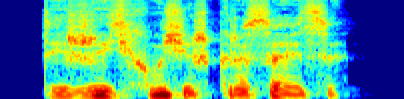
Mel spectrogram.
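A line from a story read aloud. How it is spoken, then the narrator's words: Whispered. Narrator (Russian): снова прошептал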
